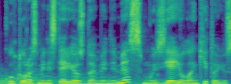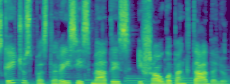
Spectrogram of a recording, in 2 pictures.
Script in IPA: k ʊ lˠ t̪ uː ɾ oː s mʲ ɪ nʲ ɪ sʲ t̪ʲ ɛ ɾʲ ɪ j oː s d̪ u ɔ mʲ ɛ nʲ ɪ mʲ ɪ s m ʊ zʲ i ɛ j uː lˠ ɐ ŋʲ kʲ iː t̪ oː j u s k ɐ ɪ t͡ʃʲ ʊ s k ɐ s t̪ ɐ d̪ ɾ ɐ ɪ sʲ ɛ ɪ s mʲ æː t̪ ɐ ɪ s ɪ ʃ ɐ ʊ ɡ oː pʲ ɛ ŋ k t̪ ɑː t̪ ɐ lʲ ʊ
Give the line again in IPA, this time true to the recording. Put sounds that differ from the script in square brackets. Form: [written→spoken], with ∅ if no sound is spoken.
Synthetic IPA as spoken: k ʊ lˠ t̪ uː ɾ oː s mʲ ɪ nʲ ɪ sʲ t̪ʲ ɛ ɾʲ ɪ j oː s d̪ u ɔ mʲ ɛ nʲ ɪ mʲ ɪ s m ʊ zʲ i ɛ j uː lˠ ɐ ŋʲ kʲ iː t̪ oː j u s k ɐ ɪ t͡ʃʲ ʊ s [k→p] ɐ s t̪ ɐ [d̪→∅] ɾ ɐ ɪ sʲ ɛ ɪ s mʲ æː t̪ ɐ ɪ s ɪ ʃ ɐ ʊ ɡ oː pʲ ɛ ŋ k t̪ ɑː [t̪→d̪] ɐ lʲ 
